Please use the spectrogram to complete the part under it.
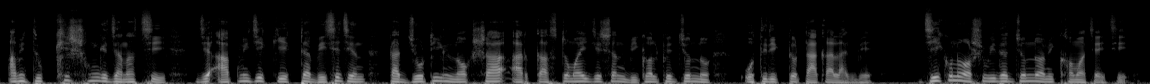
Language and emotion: Bengali, sad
